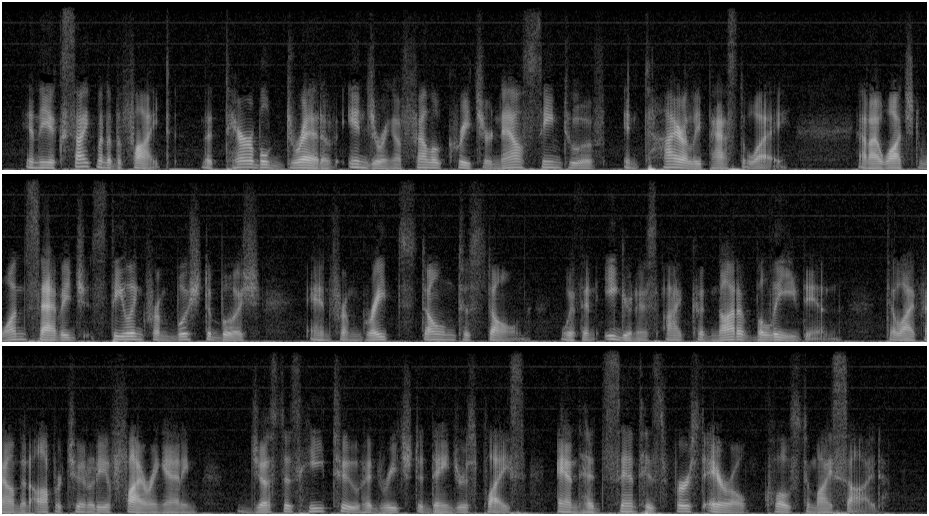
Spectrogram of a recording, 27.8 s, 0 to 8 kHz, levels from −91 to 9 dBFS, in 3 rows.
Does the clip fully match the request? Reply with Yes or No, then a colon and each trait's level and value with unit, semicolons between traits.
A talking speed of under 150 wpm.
No: average, 160 wpm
